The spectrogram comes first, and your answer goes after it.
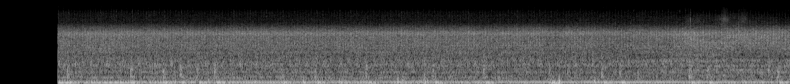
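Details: Toyota Supra RZ petrol engine at idle: a steady hum with a faint, uneven tapping knock.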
